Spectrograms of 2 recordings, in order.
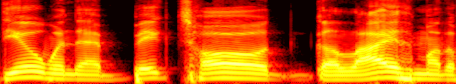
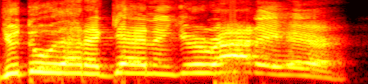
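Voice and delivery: much higher and louder, a barked warning; referee shout; 12 semitones higher, 6 dB louder than usual. Retold or imitated. Retelling the ref warning the player, loud mock shout. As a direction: shout it like a ref throwing someone out.

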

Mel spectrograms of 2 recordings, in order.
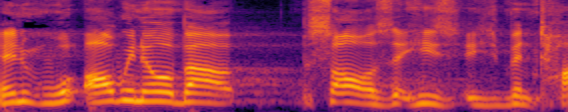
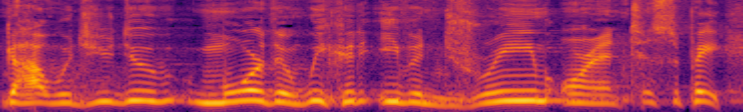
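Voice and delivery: fervent prayer; 3 semitones higher than usual. Acted. Prayer rising in force.

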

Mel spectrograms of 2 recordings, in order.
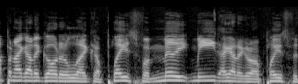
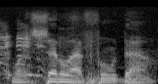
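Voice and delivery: low character voice; 10 semitones lower, 4 dB quieter than usual. Acted. Host's low barbecue character voice.

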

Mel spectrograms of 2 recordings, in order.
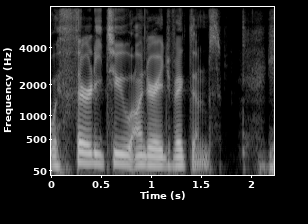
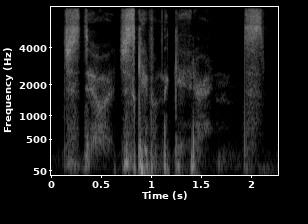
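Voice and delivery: urgent hushed whisper; 19 dB quieter, faster than usual. Pretend. Manager urging the cashier to comply, urgent whisper. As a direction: hiss it with no voice.

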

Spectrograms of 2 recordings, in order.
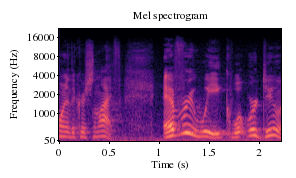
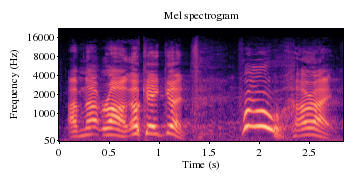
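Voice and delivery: loud laughing relief; 5 semitones higher, 13 dB louder than usual. Real, not acted. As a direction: laugh through it, catching breath. Laughing after crowd reaction.

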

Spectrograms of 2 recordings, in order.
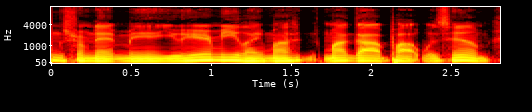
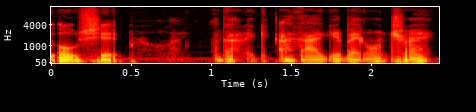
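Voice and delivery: muttering to self; 6 semitones lower, 10 dB quieter than usual. Retold or imitated. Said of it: "you like".

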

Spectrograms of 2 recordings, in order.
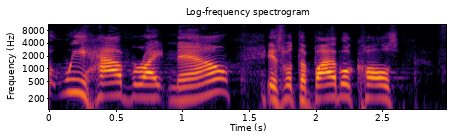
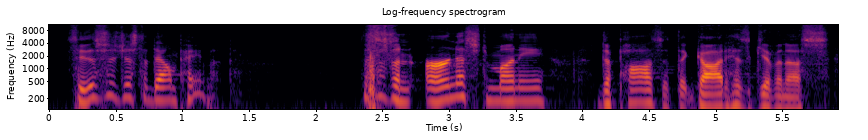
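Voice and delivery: ordinary talk

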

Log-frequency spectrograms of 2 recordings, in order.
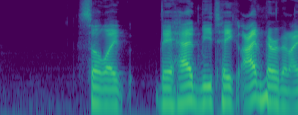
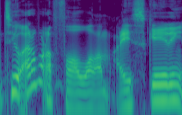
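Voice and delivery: ordinary talk, nothing marked

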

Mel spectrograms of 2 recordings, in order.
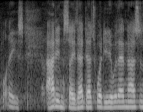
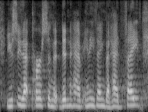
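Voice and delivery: usual speaking voice

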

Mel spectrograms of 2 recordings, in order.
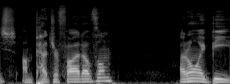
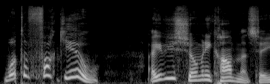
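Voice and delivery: sudden high-pitched indignant protest, speeding up; shocked and offended, push back fast; indignant outburst; 11 semitones higher than usual. Real, not acted. Friend tells him to kill himself, shocked high indignant outburst.

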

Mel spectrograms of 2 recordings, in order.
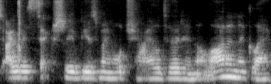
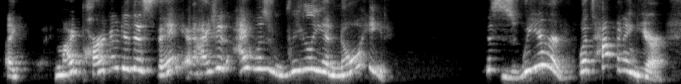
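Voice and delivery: much higher, bewildered voice of a client; puzzled client; 11 semitones higher than usual. Retold or imitated. Client telling therapist about new anger, puzzled. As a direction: sound surprised at your own anger. Client retelling newfound annoyance.

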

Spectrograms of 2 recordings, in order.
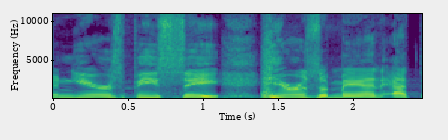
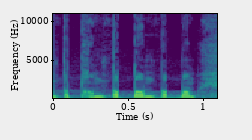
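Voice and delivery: much lower, much softer pounding heartbeat; 8 semitones lower, 7 dB quieter than usual. Retold or imitated. A scared cop walking up to a boxer, low hushed heartbeat thumps. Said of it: "he's about to throw down".

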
